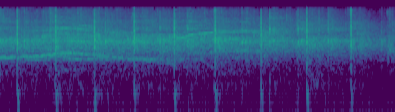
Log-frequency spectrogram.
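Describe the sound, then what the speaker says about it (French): A church congregation applauds for Jesus during a New Year service, steady crowd applause with sharp individual claps standing out and a faint voice or sung tone drifting underneath. "Est-ce qu'on peut encore acclamer pour Jésus?"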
